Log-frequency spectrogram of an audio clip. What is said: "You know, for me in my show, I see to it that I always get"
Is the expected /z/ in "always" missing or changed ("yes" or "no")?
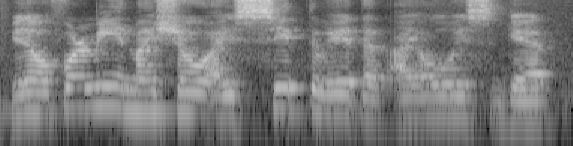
yes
